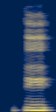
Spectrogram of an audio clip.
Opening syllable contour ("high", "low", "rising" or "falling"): high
